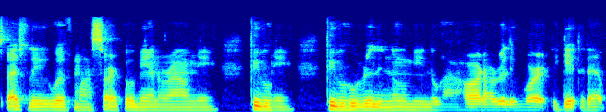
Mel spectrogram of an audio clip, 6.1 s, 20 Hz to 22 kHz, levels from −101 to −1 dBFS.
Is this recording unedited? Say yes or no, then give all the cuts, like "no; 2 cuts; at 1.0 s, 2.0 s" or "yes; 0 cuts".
no; 1 cut; at 2.7 s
